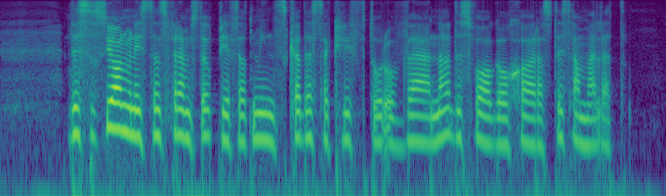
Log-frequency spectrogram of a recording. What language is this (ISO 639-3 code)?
swe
